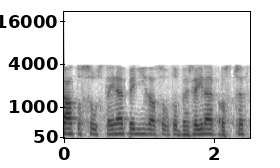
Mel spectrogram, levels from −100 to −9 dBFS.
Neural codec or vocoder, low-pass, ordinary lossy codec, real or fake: codec, 16 kHz, 2 kbps, X-Codec, HuBERT features, trained on LibriSpeech; 7.2 kHz; AAC, 16 kbps; fake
